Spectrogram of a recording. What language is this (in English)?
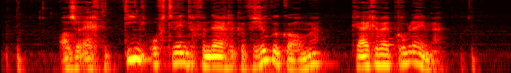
Dutch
